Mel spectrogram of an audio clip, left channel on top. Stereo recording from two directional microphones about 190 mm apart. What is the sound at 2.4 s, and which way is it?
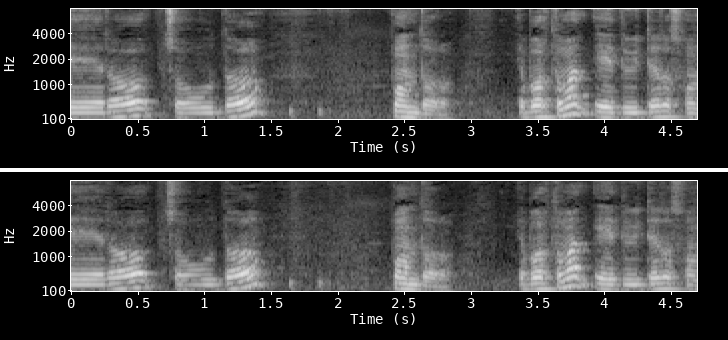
Speech, 50° left (ahead or behind).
